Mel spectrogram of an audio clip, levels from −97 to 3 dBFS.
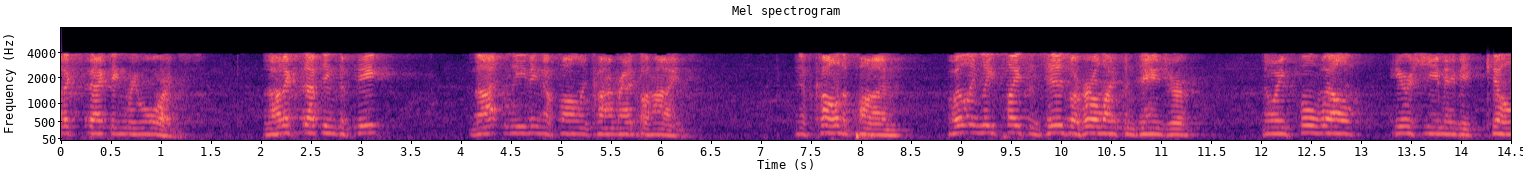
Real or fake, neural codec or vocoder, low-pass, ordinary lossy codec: fake; vocoder, 44.1 kHz, 128 mel bands, Pupu-Vocoder; 7.2 kHz; AAC, 16 kbps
